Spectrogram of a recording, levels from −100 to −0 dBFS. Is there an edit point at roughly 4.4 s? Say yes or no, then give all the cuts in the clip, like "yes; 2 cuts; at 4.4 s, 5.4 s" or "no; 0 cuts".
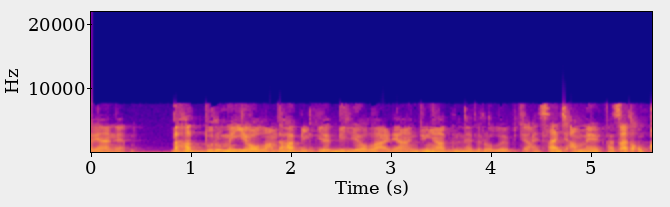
yes; 2 cuts; at 1.8 s, 4.4 s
